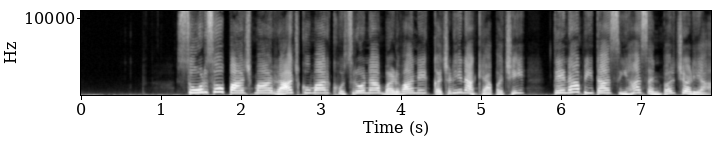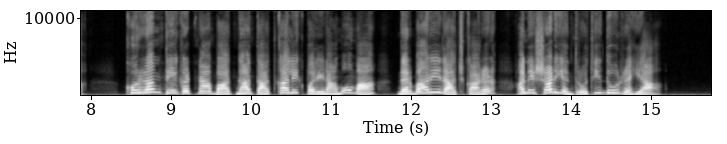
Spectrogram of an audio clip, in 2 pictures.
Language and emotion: Gujarati, neutral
